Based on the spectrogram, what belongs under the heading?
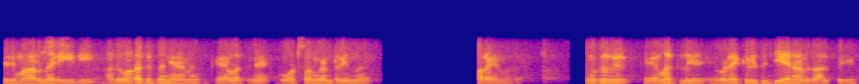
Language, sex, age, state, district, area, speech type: Malayalam, male, 18-30, Kerala, Kottayam, rural, conversation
